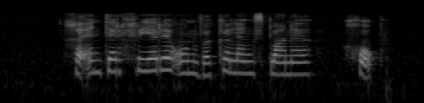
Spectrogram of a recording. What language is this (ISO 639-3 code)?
afr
